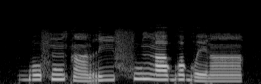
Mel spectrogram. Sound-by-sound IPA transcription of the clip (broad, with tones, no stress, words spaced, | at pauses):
ɡ͡bo˦fũ˦kã˨riː˦ fu˦ ŋa˦ɡʷa˦ɡʷeː˨ ɾã˦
